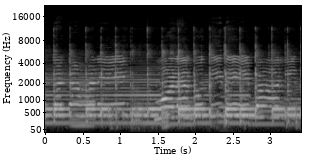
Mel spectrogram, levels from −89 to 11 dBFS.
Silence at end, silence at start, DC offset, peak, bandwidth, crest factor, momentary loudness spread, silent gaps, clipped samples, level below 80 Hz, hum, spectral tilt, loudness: 0 s; 0 s; under 0.1%; -10 dBFS; 12.5 kHz; 16 dB; 6 LU; none; under 0.1%; -80 dBFS; none; -3 dB/octave; -24 LUFS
